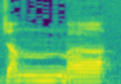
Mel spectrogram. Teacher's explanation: وقف کی وجہ سے تنوین کی دو زبر جو ہیں ان میں سے ایک زبر پڑھیں گے اور وقف کریں گے, ایک زبر کو الف میں تبدیل کر دیں گے تو پڑھیں گے جمّا.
